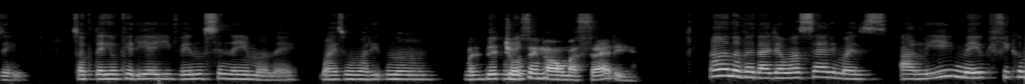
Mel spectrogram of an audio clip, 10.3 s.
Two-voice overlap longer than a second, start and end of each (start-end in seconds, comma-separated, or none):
none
